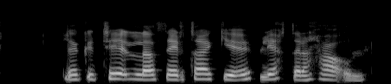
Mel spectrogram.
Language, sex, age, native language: Icelandic, male, 12, Icelandic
